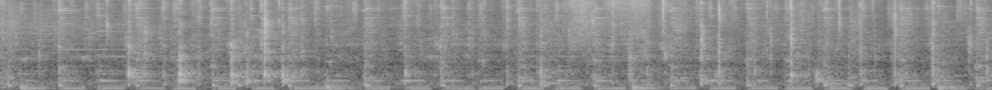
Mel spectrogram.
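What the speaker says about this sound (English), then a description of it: "beat this almost until it is really, really super combined" A spoon beats peppermint brownie batter by hand in a bowl, making a steady, rhythmic series of close taps and scrapes that repeats evenly throughout.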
